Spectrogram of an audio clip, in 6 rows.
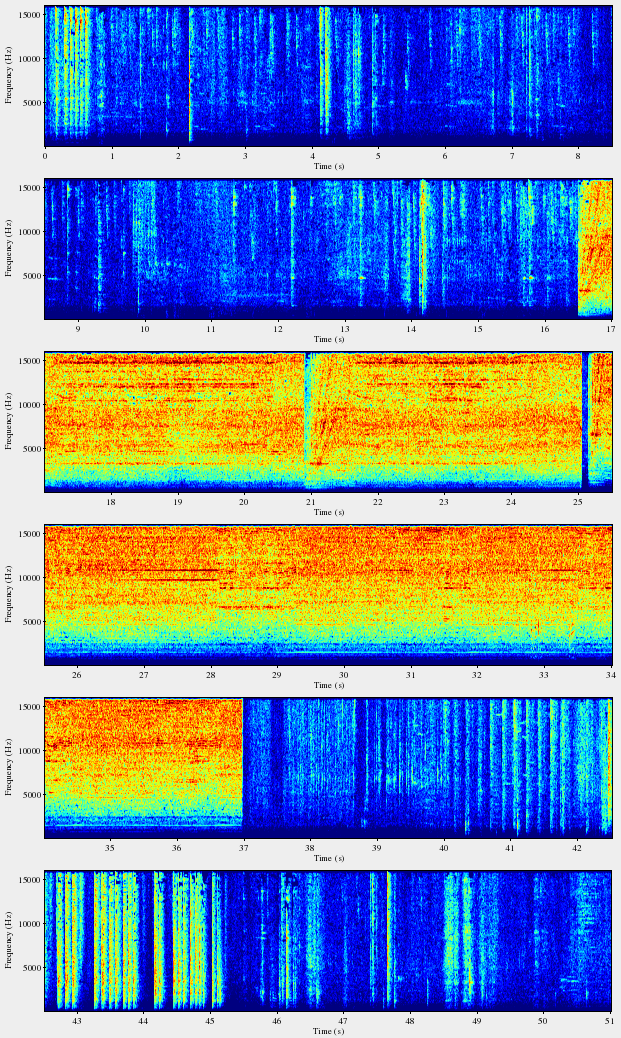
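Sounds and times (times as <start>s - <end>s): table saw cutting wood: 16.5s - 37.0s.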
